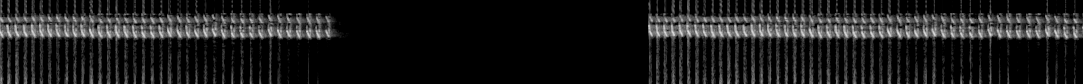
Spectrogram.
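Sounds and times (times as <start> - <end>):
cililin singing a brisk high-pitched trill: 0.0 - 3.5, 6.5 - 10.8.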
